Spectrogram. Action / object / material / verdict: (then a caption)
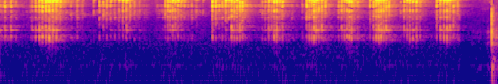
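scrape / metal tweezers with ridged grips / metal / none. The ridged grips of slim metal tweezers are scratched with a thin pointed stick, first with the tweezers held upright and then laid flat on a table. The sound is a series of short, rasping, ratchet-like bursts with a bright, high edge and little low end, ending in a sharp click.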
